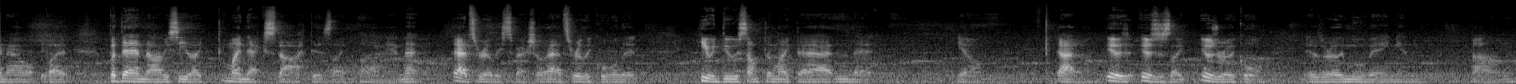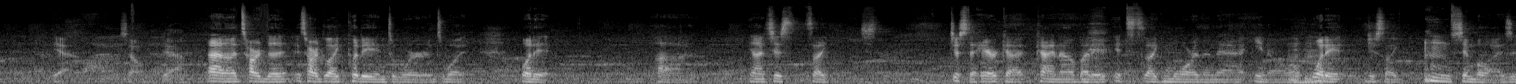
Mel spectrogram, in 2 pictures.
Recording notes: Recording live at See Dick Run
